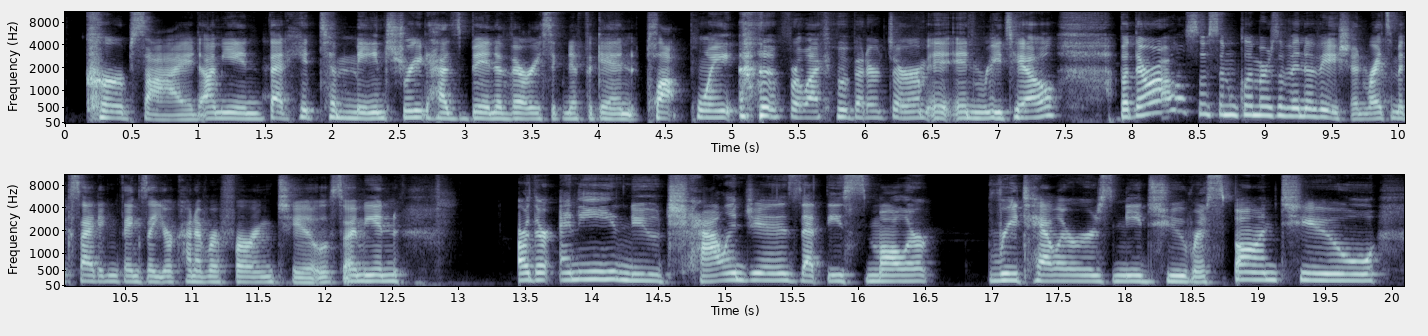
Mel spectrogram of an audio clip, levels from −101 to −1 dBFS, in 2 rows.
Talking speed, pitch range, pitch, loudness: 170 wpm, 165-205 Hz, 180 Hz, -22 LUFS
